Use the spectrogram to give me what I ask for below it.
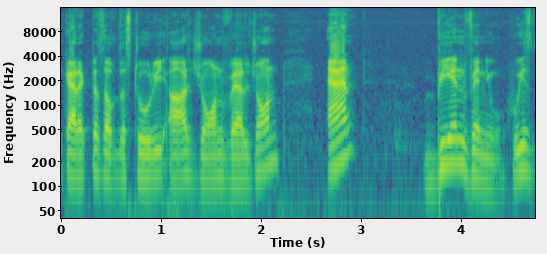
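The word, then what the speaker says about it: Jean Valjean: one k basis in character set now the pronunciation is not actually g in valgen it is in french it is it is john valjean or john valjean okay uh this john valjean is actually a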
